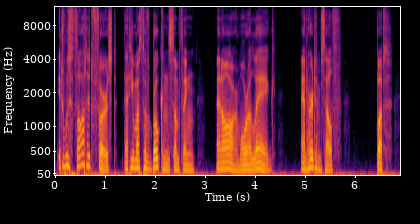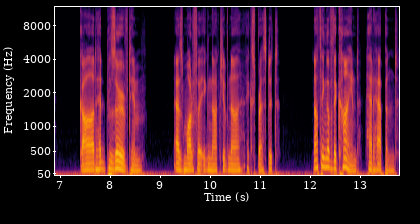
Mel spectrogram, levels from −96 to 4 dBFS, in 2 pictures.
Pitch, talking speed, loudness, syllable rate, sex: 130 Hz, 140 wpm, -19 LUFS, 5.1 syllables/s, male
